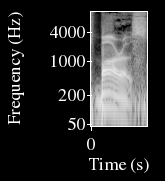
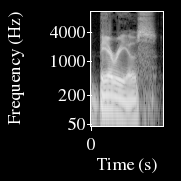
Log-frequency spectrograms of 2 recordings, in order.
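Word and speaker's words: Berrios: The name is Baros, not Barios. It's just a little thing. And, oh, oh, by the way, Barios, Baros, he's chewing gum.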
